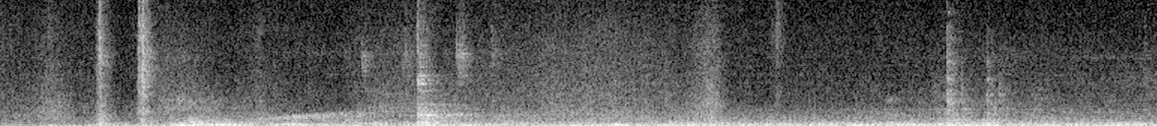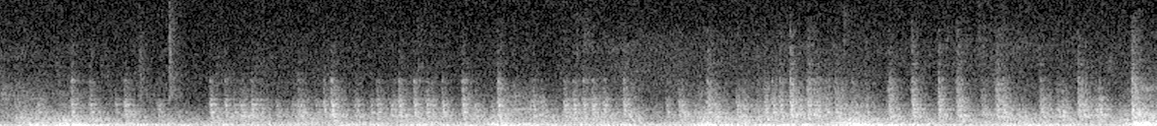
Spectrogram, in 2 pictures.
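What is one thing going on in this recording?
A lift motor hums steadily as the car moves.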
